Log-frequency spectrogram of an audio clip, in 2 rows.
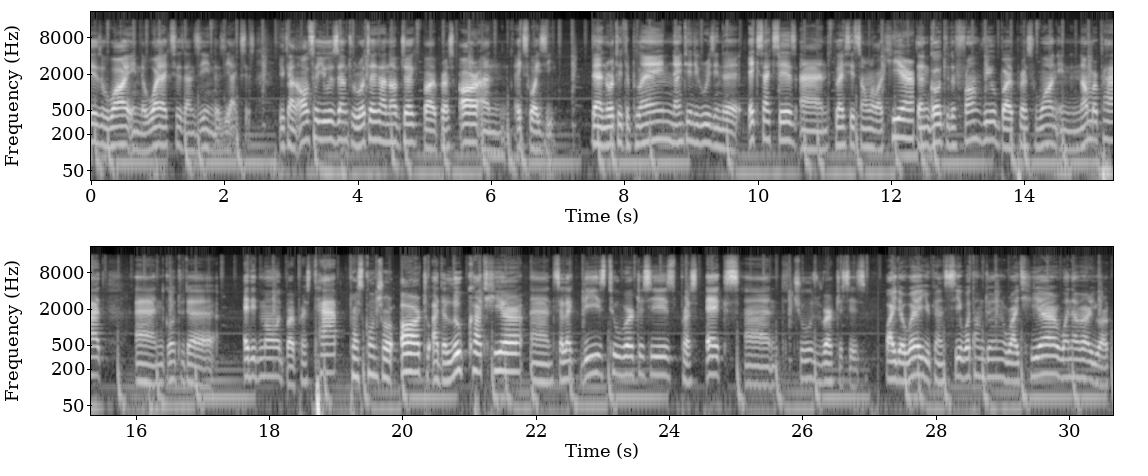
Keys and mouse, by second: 4.0 middle click, 4.9 r, 9.5 g, 12.3-12.9 middle drag, 13.7 KP_1, 18.5 Tab, 20.2 ctrl+r, 22.3 click, 24.8 x, 29.8 a, 30.2 click, 30.5 click.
